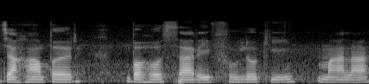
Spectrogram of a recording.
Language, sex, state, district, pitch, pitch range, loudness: Hindi, male, Bihar, Kaimur, 115 Hz, 115-120 Hz, -22 LUFS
